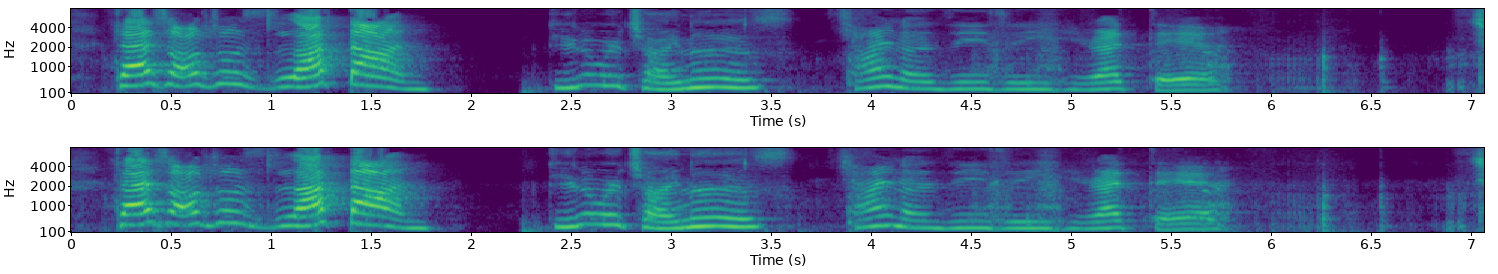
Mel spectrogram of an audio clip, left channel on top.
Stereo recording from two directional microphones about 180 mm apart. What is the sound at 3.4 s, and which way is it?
A woman's voice, 45° left (ahead or behind).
